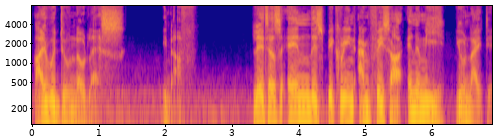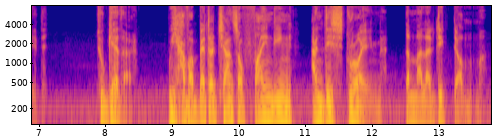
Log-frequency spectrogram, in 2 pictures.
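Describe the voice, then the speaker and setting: An actor in a video game playing a grave, haughty inquisitor, speaking in a portentous, theatrical way. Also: male voice, lowish voice, sing-song, measured pace, heavily acted. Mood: urgent, resolute. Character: grave, haughty inquisitor, a zealous hunter of evil. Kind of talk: dramatic video game cutscene acting.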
